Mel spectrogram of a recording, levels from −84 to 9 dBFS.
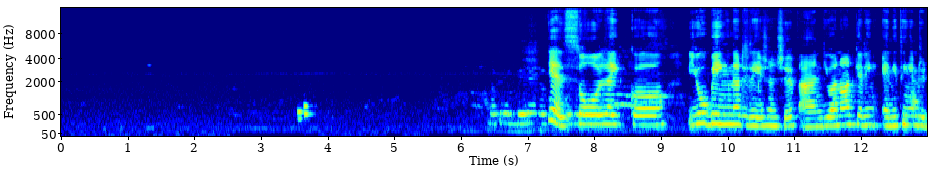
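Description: Nothing in the speech stood out as a technical fault on listening.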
